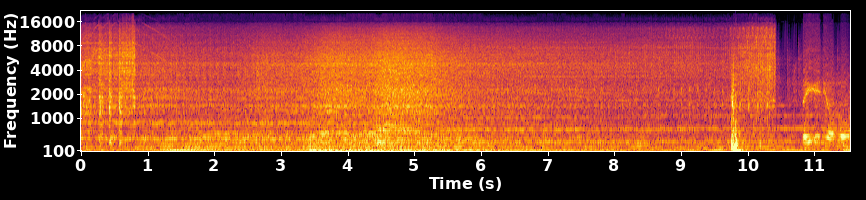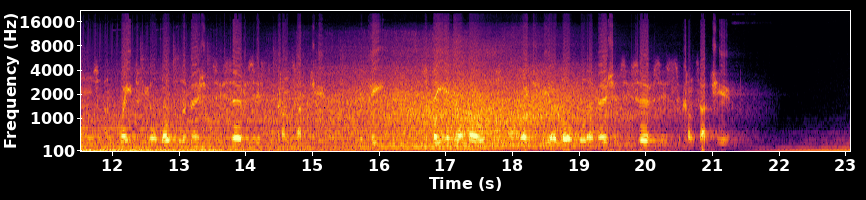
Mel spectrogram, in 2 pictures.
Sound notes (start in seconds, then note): 0.0 engine starting; 3.6 engine revving; 9.7 door shuts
